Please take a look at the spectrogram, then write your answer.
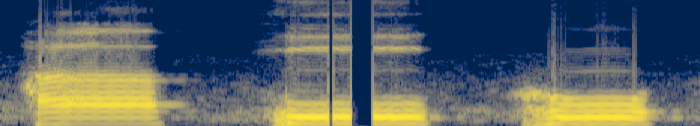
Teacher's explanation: The pull must be equal to the duration of an alif, one alif. Ha, he, hu.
